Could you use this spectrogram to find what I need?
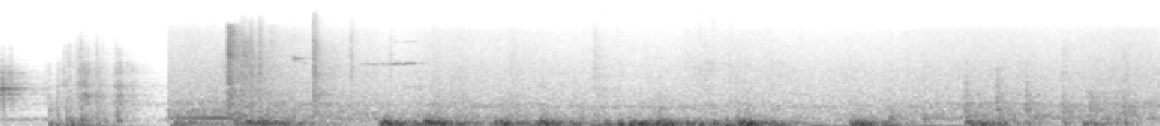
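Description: Heavy footsteps thud on hard ground.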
